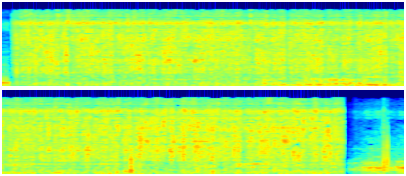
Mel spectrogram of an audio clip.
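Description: Small uceng river fish deep-frying in hot oil in a frying pan: a steady crackling sizzle that cuts off suddenly near the end.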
